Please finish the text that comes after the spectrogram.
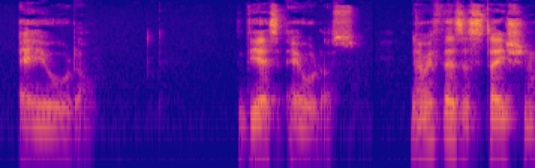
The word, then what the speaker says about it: euro: but just one sound in spanish you still have to pronounce each one separately the same happens with euro the currency of spain it's euro now if there's a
